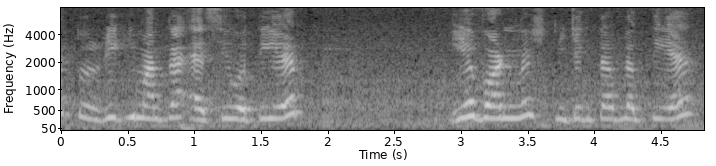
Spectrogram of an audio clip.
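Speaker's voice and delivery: ordinary talk, nothing marked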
